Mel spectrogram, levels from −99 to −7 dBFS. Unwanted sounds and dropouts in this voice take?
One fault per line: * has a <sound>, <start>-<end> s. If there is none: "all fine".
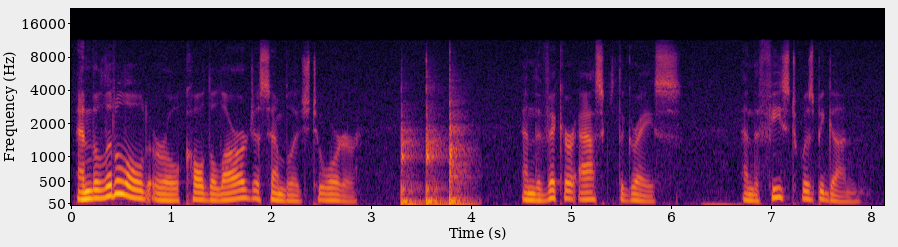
* has a thud, 3.3-4.1 s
